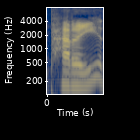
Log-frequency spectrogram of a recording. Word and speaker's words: Paris: Don't forget, you have to pronounce it Emily in Paris. It's supposed to rhyme.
